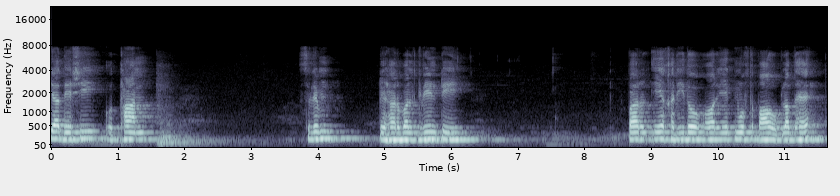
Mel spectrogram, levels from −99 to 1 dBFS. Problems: background sounds at intervals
